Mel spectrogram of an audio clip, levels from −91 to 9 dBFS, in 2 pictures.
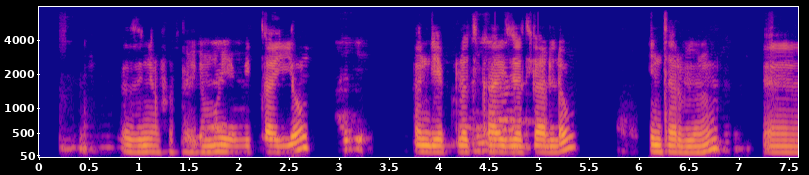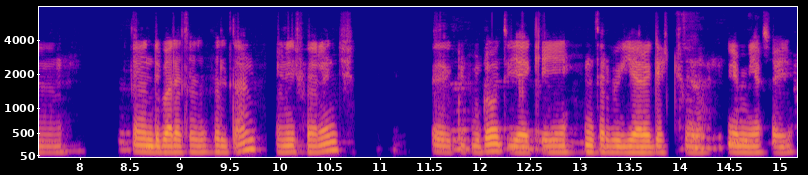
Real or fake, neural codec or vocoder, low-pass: real; none; 7.2 kHz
